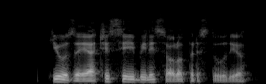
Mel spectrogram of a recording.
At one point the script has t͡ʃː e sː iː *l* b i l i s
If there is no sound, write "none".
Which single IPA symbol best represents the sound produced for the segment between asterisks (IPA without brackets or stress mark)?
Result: none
